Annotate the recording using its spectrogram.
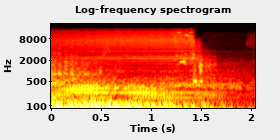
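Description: Deep rumbling tail of a cinematic boom sound effect from an animated logo intro, fading out; the higher hiss over it cuts off about one and a half seconds in.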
